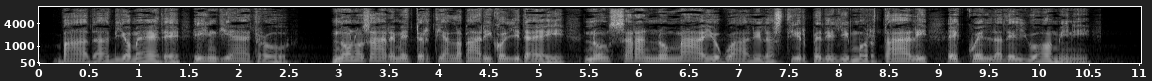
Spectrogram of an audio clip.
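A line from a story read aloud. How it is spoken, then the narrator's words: God shouting. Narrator (Italian): Apollo gridò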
